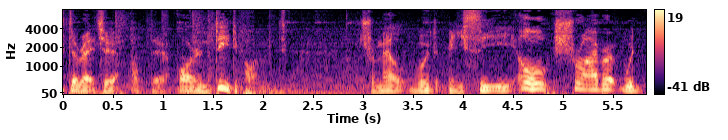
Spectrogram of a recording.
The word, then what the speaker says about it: Tramiel: On May the 17th, 1984, Tramiel Technology Limited, TTL, was founded by Jack Tramiel, pronounced Tramiel.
